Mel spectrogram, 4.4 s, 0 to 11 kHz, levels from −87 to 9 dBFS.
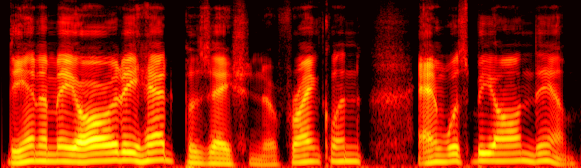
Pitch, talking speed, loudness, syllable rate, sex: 125 Hz, 150 wpm, -18 LUFS, 4.8 syllables/s, male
